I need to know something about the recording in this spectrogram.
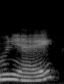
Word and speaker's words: Meunier: And the Pinot Meunier, is that how you say it? Meunier. Yep, the Meunier.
